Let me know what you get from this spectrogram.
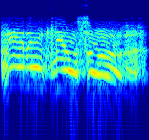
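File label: attack position, mood high, Turkish; War Thunder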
